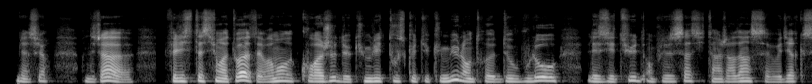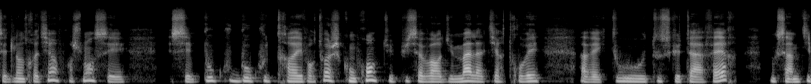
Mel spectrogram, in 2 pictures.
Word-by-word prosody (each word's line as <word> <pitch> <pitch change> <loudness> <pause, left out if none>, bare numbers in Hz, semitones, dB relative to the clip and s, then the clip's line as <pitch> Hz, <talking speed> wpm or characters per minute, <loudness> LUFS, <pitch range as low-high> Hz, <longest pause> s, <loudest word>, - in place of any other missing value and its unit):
Bien 140 -6 -2
sûr. 150 +4 -4 0.3
Déjà, 135 0 +5
heu, 115 - -9 0.3
félicitations 150 +1 +2
à 135 - +5
toi. 180 +6 +8
C'est 125 - -1
vraiment 150 +6 +3
courageux 145 +2 +3
de 125 -5 -1
cumuler 140 +3 +1
tout 145 0 -4
ce 140 - -5
que - - -2
tu 140 -1 -6
cumules 170 +8 +3
entre 130 -2 +1
2 130 +3 -2
boulots, 160 +6 +3 0.3
les 135 -4 0
études. 155 +7 -2
En 135 - -4
plus 135 +2 -5
de - - -1
ça, 140 +4 +1
si 155 +2 -7
tu - - -10
as 130 - 0
un - - -1
jardin, 135 +4 +1
ça 145 -3 -3
veut 120 0 -5
dire 140 +2 -1
que - - -9
c'est 130 - -2
de 125 - -9
l'entretien. 135 +7 -1
Franchement, 170 +3 -4
c'est 120 -7 -3 0.4
c'est 125 -2 0
beaucoup, 165 0 -3
beaucoup 150 +1 -3
de 145 - -17
travail 135 -3 +1
pour 130 -1 -5
toi. 190 +4 +1
Je 160 - 0
comprends 150 +7 +2
que 175 - -8
tu 150 - -7
puisses 145 0 -5
avoir 130 -1 +2
du 125 +1 -6
mal 145 +3 +4
à 130 - -1
t'y 135 +2 -4
retrouver 140 +2 -2 0.4
avec 115 -1 -3
tout 140 -3 -1
tout 145 - -7
ce 135 - -5
que - - -3
tu 125 0 -3
as 120 - +4
à 115 - -3
faire. 195 - +1 0.3
Donc 140 - -3
c'est 130 - +2
un 120 - +1
petit 125 - -4
140 Hz, 260 wpm, -23 LUFS, 130-155 Hz, 0.4 s, toi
